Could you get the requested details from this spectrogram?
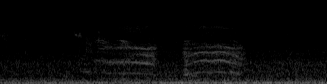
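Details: Crow father feeding his fluffy fledgling son; two drawn-out, nasal, harmonic calls, the second longer and slightly falling, over a steady low rumble of urban background noise.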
